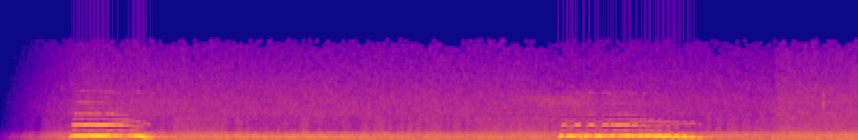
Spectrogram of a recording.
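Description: A male Tawny Owl gives a long, steady hoot, then after a four-second pause a wavering, tremulous hoot, over a faint low hum.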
